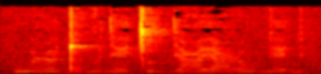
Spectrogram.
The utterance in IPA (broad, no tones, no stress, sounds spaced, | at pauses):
u ʕ ø ɡ͡ǃ u ɡ ɯ d e ǀ ɯ ɡ d e ʕ e ʕ u ɡ e ɡ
